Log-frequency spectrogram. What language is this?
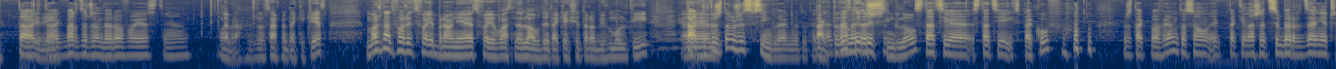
Polish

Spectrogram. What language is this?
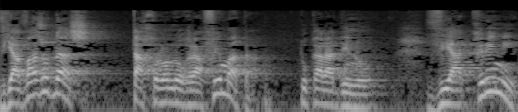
Greek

